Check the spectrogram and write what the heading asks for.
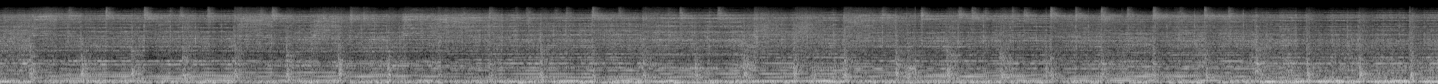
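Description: Progressive metal band playing live and loud: drum kit with steady bass drum under electric guitars and sustained pitched parts.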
